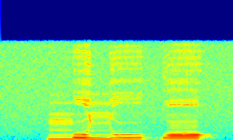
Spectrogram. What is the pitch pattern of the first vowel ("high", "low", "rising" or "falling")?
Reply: high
